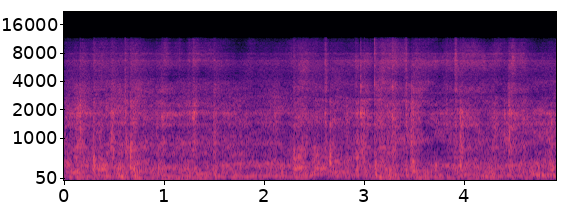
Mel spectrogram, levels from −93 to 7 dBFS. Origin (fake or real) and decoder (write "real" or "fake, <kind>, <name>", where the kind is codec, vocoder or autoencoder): fake, codec, SNAC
